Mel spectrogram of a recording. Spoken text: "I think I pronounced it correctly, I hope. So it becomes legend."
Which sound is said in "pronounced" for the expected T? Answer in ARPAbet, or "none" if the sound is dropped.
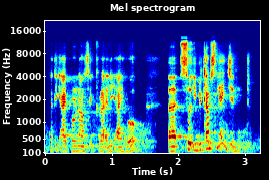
none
